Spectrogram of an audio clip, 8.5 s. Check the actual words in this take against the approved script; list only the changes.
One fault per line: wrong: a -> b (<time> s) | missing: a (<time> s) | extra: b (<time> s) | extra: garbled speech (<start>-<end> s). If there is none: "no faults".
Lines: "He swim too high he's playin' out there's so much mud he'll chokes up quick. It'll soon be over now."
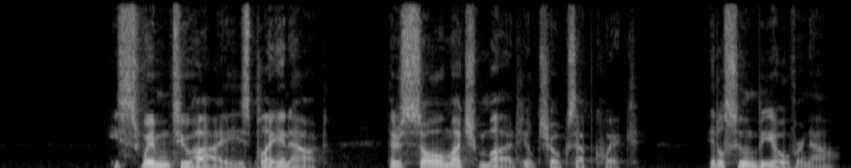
no faults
